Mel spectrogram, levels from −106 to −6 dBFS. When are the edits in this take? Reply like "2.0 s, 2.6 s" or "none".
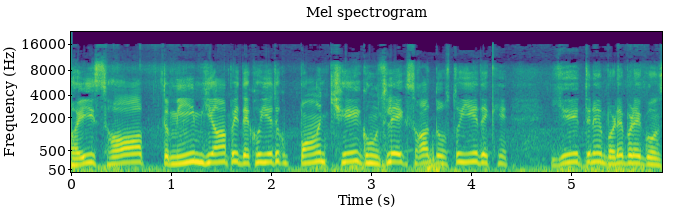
none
